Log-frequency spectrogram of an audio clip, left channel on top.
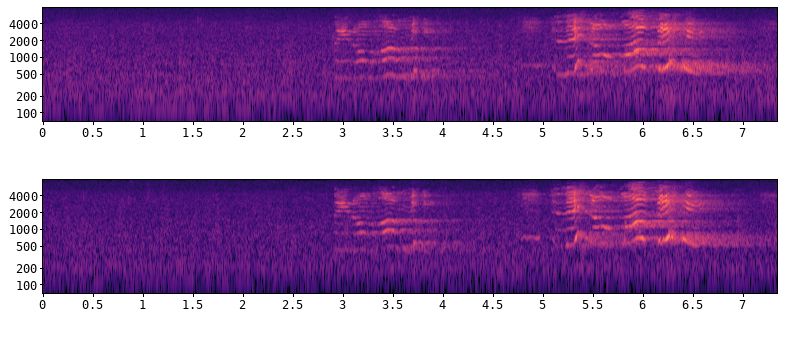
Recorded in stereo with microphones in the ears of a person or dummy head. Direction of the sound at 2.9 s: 40° right (ahead or behind).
